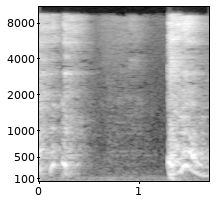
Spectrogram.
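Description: Two brief bursts of coughing separated by a short pause. Plain coughs.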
